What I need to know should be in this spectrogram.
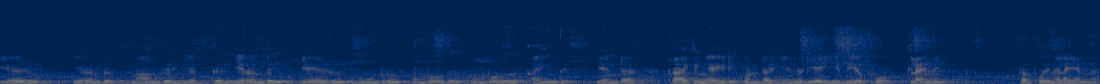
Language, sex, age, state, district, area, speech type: Tamil, male, 45-60, Tamil Nadu, Cuddalore, rural, read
